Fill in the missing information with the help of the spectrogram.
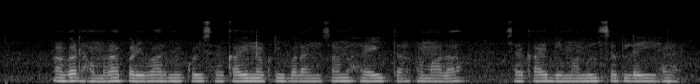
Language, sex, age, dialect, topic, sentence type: Magahi, male, 25-30, Western, agriculture, question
